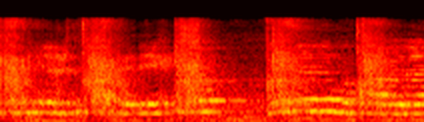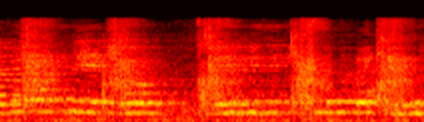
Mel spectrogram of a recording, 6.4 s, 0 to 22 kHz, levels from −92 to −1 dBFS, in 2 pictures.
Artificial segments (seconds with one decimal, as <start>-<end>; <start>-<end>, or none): 0.0-1.5; 5.5-6.4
